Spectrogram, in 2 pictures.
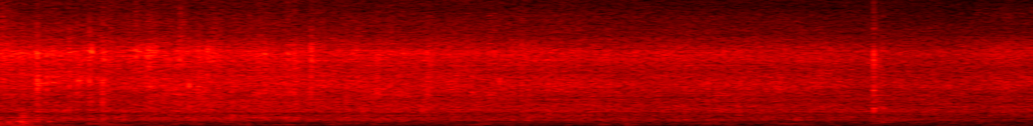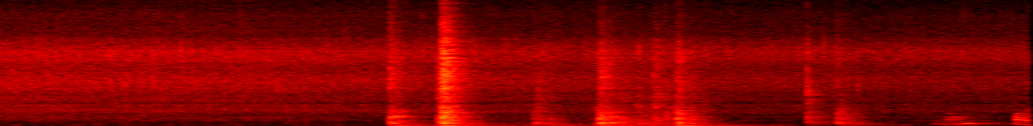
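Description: Chopped tomatoes sizzling in hot oil in a frying pan, loud at first and slowly dying down. A few sharp knocks and clatters about ten seconds in.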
